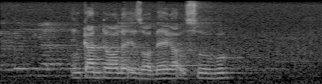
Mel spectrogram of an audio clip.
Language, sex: Zulu, male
